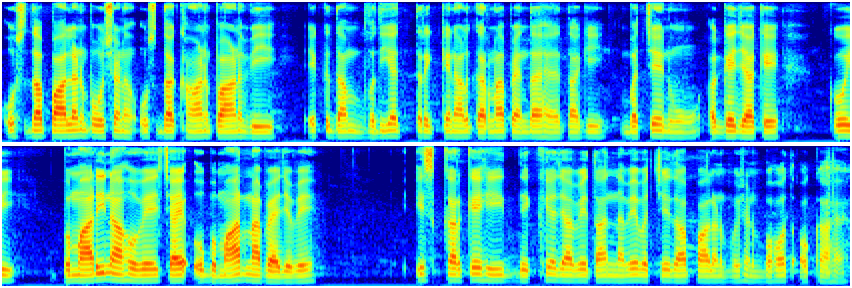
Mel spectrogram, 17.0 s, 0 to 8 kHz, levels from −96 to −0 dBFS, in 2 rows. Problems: continuous background conversations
